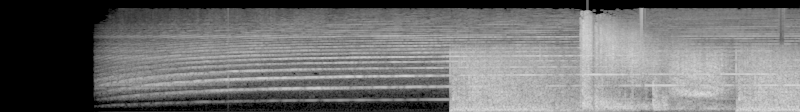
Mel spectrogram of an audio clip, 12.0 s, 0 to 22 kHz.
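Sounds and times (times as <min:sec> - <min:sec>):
air-raid siren rising: 0:01.4 - 0:12.0.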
